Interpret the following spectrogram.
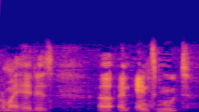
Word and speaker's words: entmoet: Well, it's spelled it's ent, like the ent trees, and then M-O-E-T, like ontmoet, entmoet.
